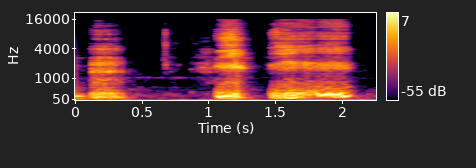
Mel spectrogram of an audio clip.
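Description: A man's stifled laughter: about three short, breathy bursts.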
